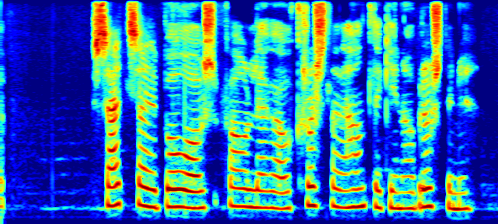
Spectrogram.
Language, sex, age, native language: Icelandic, female, 14, Icelandic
